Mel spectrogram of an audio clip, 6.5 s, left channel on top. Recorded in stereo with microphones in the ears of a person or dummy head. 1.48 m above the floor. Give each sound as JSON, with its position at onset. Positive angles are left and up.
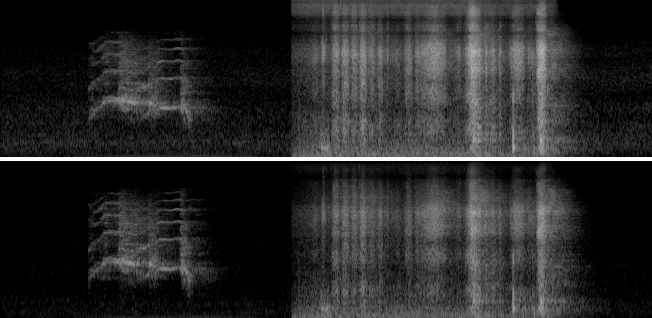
{"t": 0.9, "sound": "a scream", "side_deg": -10, "distance_m": 2.5}
{"t": 2.9, "sound": "writing", "side_deg": 20, "distance_m": 0.9}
